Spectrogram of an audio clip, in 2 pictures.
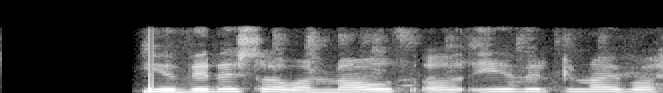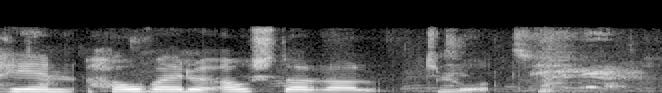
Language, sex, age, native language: Icelandic, male, 11, Icelandic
